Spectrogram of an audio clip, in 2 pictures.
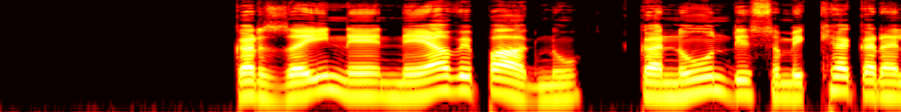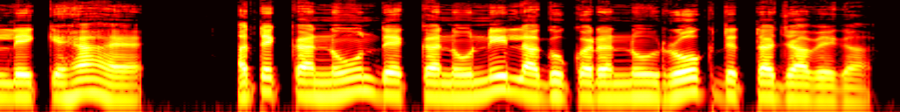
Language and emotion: Punjabi, neutral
